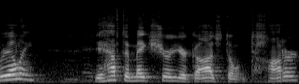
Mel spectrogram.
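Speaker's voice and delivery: sarcastic, unimpressed, dismissive tone. Explaining a Bible verse, voicing God sarcastically. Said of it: "That's God being sarcastic".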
